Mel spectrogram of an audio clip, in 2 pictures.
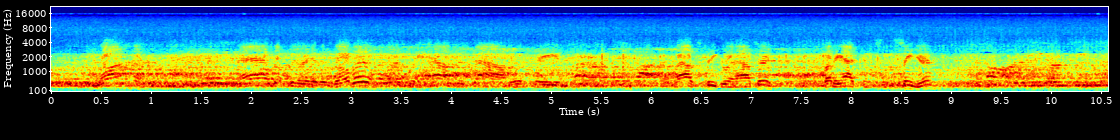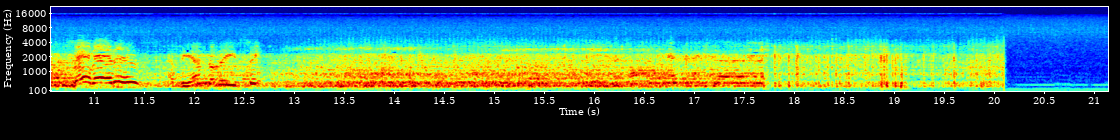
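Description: A crowd cheers and roars in a large echoing arena.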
